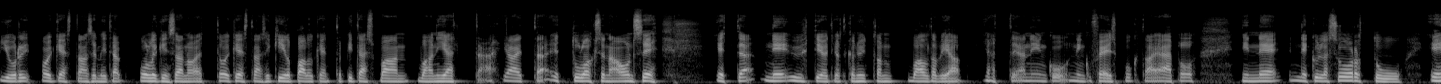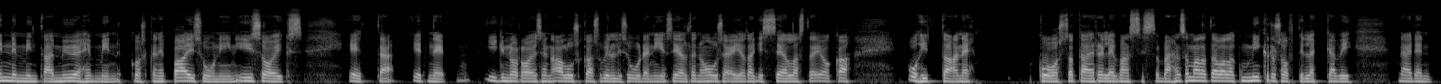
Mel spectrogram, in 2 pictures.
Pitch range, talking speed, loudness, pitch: 140-155 Hz, 150 wpm, -26 LUFS, 145 Hz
